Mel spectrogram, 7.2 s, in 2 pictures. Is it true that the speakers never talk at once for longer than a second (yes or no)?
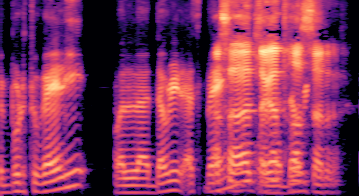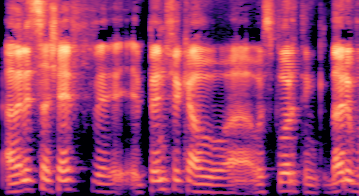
no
